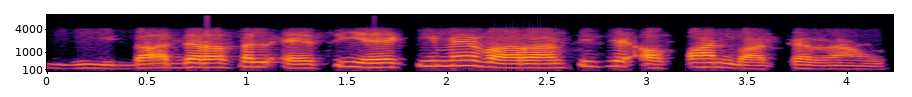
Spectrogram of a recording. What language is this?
Urdu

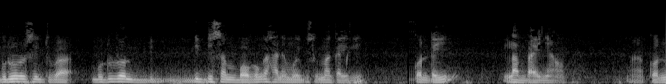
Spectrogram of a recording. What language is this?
Arabic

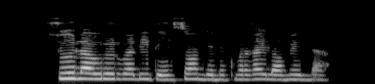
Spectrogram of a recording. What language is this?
Pashto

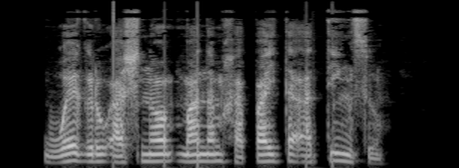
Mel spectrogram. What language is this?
Chiquián Ancash Quechua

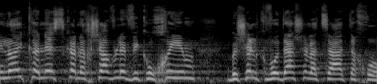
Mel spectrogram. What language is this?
Hebrew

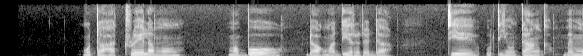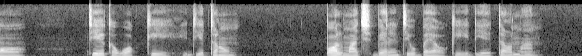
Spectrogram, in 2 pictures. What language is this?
Acoli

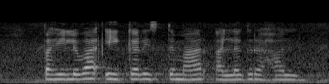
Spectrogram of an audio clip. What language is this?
Bhojpuri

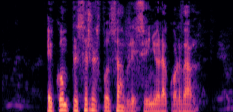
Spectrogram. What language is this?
Galician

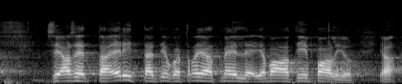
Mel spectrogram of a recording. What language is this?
Finnish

